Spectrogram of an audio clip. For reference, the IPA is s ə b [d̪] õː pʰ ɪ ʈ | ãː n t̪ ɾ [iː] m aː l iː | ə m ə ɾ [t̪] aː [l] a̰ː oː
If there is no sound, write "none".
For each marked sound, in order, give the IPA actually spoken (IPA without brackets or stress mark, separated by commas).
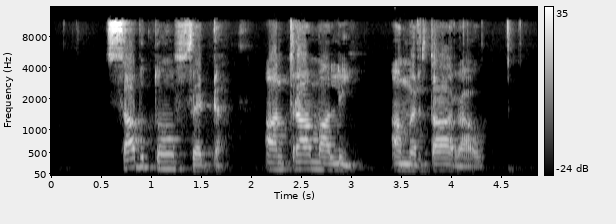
t̪, aː, t̪, ɾ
